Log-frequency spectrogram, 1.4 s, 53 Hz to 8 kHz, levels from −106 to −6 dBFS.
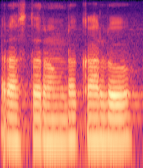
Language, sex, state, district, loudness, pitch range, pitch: Bengali, male, Tripura, West Tripura, -16 LUFS, 115-120 Hz, 120 Hz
